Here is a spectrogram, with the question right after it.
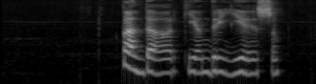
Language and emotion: Russian, positive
